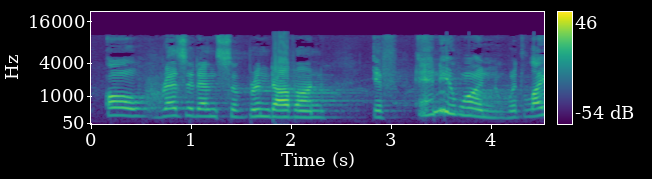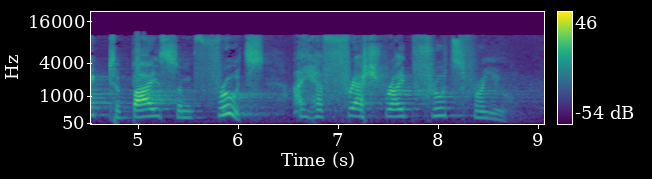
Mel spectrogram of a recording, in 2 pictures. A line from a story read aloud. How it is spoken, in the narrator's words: This lady, a Pulinda, she cried out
